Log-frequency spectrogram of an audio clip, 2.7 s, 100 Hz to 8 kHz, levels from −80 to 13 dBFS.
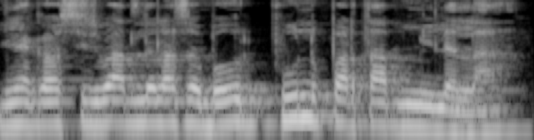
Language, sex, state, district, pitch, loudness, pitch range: Bhojpuri, male, Bihar, Muzaffarpur, 170 Hz, -12 LUFS, 155-175 Hz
